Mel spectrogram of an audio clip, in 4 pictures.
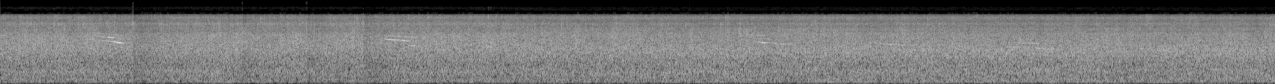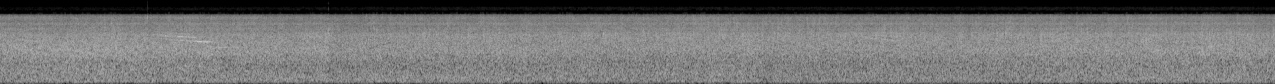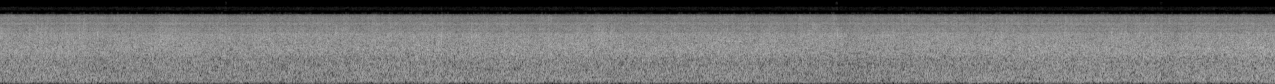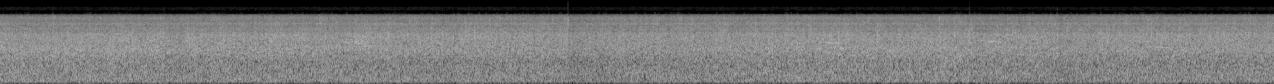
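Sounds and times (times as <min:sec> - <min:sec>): heavy rain pouring: 0:00.0 - 0:50.9.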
